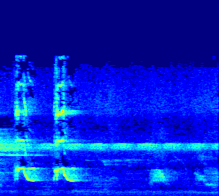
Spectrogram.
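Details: Common myna, seen from a window, gives two loud, quick, downslurred whistles about half a second apart, then two fainter ones, over a steady high insect hiss.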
